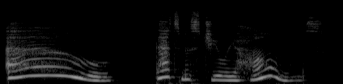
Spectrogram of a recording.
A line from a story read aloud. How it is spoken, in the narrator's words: exclaimed, growing wide-eyed at the surprise of someone not recognizing a local celebrity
